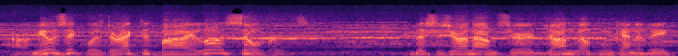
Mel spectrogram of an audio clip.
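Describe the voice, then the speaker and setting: Male vintage radio pitchman, fairly high, animated and emphatic, dull broadcast sound. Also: moderate pace, loud music behind the voice. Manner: emphatic salesman delivery. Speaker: radio announcer. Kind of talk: 1940s radio advertising and announcing.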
